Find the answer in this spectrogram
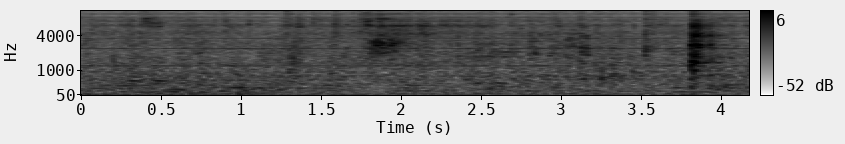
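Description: Auditorium room tone between pieces: a steady low rumble with faint audience murmur and rustling, and a single sharp knock near the end.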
